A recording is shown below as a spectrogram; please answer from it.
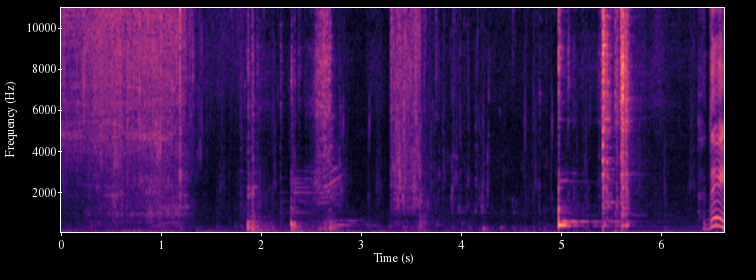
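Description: Lentils being rinsed at a kitchen sink: bursts of running tap water splash and trickle, with a few clinks of a pot or utensil and short quiet gaps, close by with no talking.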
